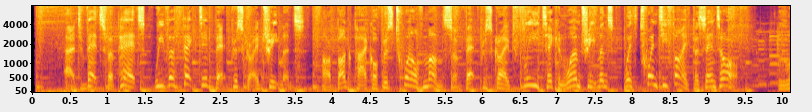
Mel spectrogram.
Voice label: Commercial Montage

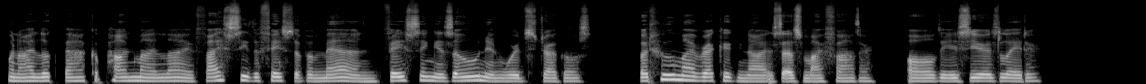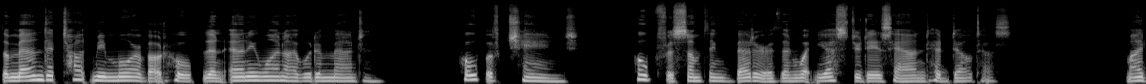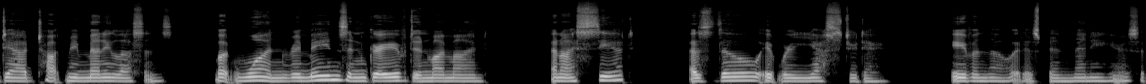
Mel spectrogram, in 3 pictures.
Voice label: Audiobook excerpt; RESILIENCY

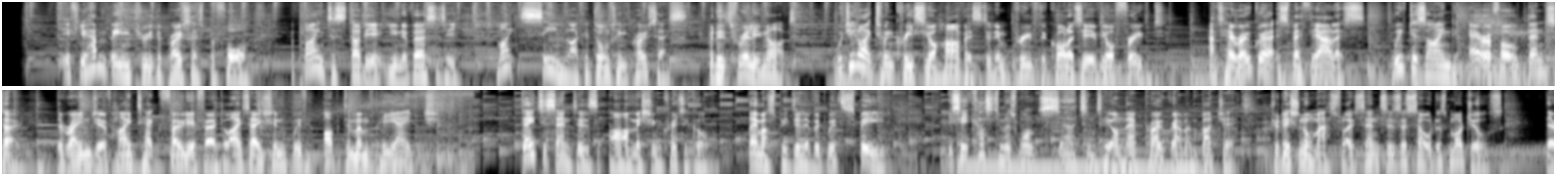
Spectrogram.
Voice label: Corporate

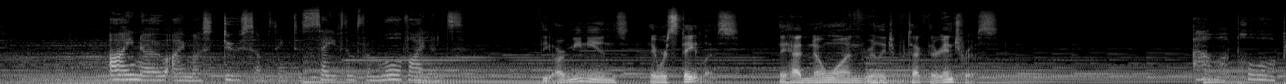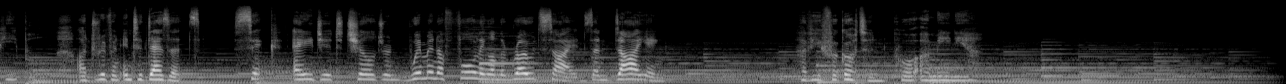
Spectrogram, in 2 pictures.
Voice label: Trailer; The Stateless Diplomat

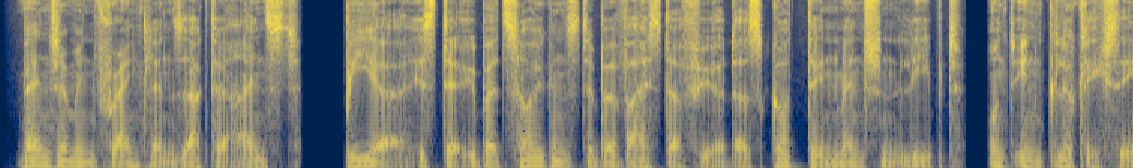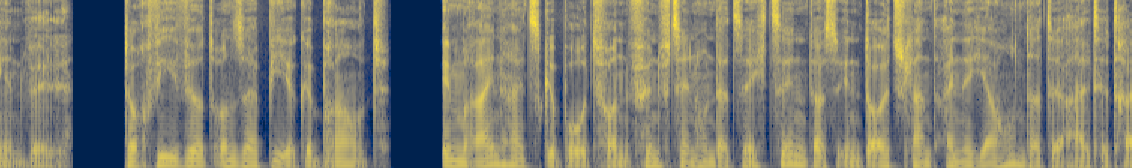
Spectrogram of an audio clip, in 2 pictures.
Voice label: DE Bierbrauen

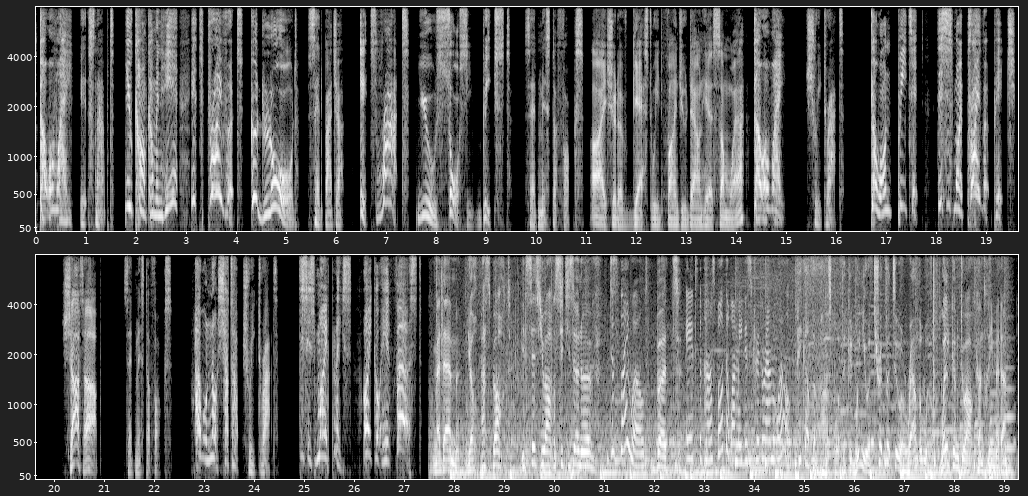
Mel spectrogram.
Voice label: Character and accents

